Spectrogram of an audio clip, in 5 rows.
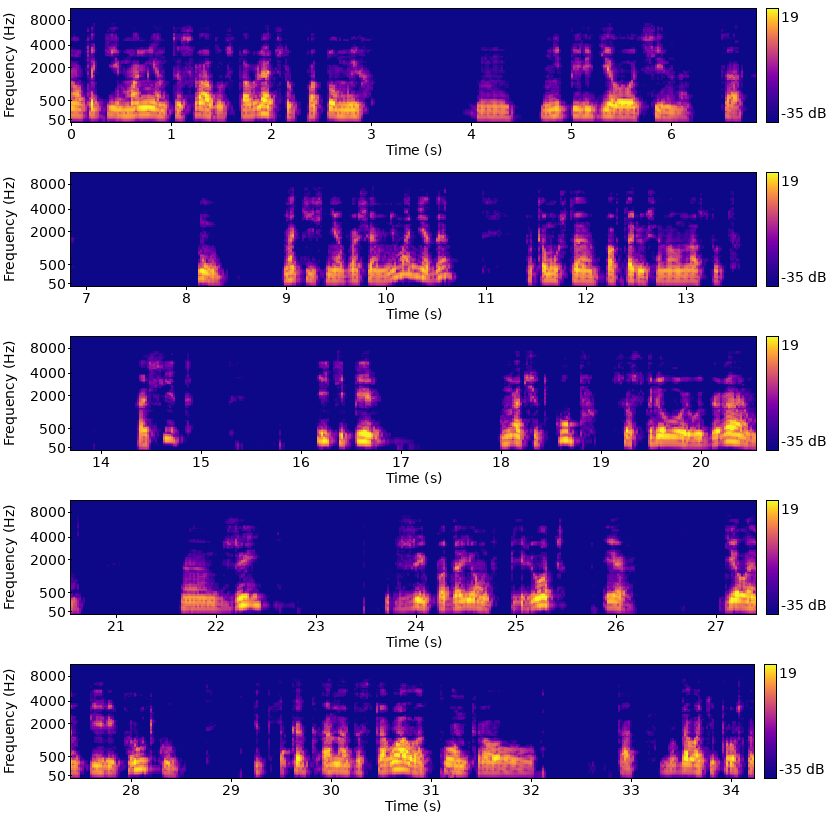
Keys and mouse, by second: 0.1 g, 2.1 click, 2.6-5.2 middle drag, 5.8 middle click, 9.8 middle click, 12.5 g, 13.9 click, 15.5-16.6 shift+drag, 18.8 r, 20.6 click, 21.5 g, 22.8 click, 23.5 g, 25.1 click, 25.7 r, 27.3 middle click, 29.1-30.1 drag.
